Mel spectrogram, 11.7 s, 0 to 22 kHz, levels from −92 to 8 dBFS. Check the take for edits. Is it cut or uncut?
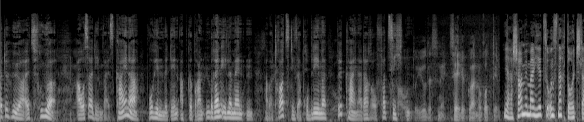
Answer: cut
